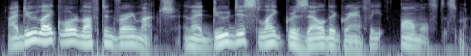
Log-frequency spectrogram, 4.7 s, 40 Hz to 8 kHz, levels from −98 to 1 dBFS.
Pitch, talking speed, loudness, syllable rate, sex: 110 Hz, 205 wpm, -19 LUFS, 5.5 syllables/s, male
